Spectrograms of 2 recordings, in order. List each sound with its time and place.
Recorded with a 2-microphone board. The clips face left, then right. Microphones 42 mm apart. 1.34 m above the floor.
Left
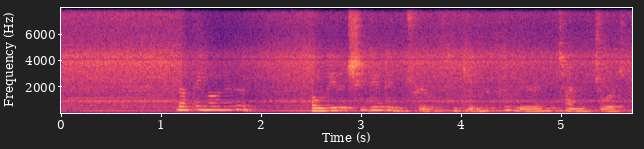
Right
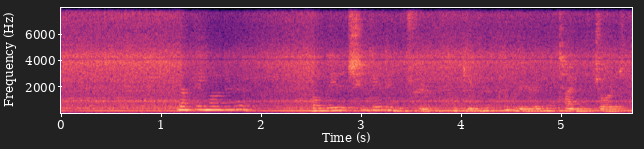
1.1 s a woman speaking: 60° left (ahead or behind), 1.2 m; by 5.6 s 20° right (ahead or behind), 1.4 m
